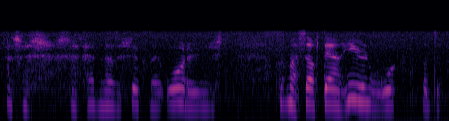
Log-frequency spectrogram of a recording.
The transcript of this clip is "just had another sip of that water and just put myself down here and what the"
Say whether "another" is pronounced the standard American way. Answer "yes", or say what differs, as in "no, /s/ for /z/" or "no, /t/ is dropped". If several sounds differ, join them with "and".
yes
